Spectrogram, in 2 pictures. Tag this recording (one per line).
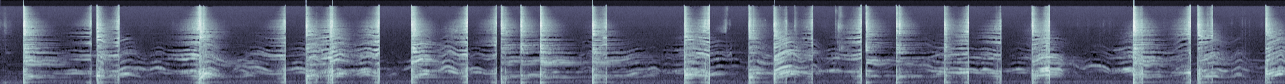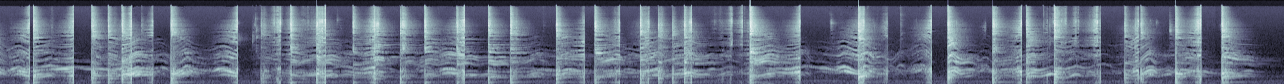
Water
Splash
Liquid
Springy
Boing
Bowls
